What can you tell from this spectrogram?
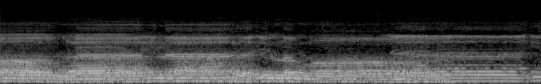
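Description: A group of men chanting an Arabic devotional litany (dhikr) together, in long, drawn-out melodic phrases.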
